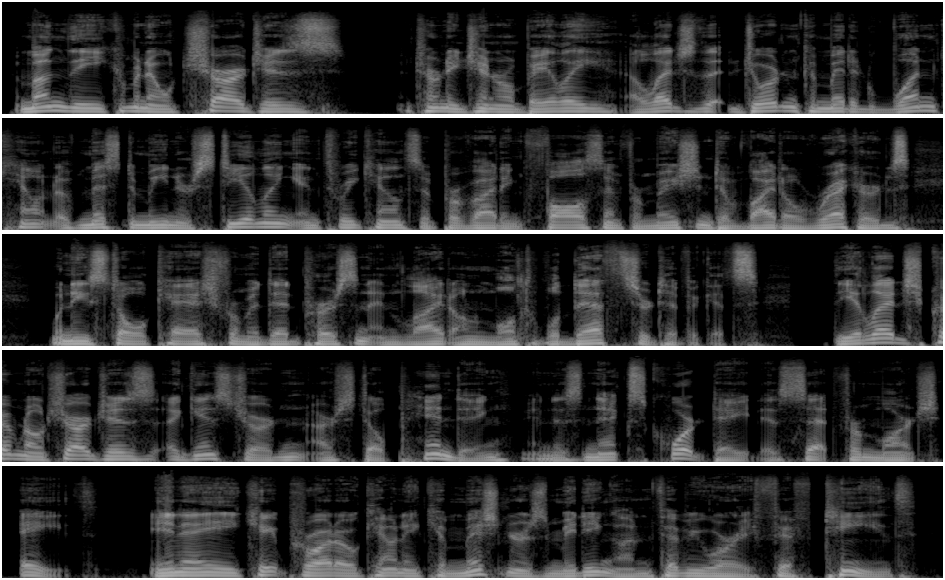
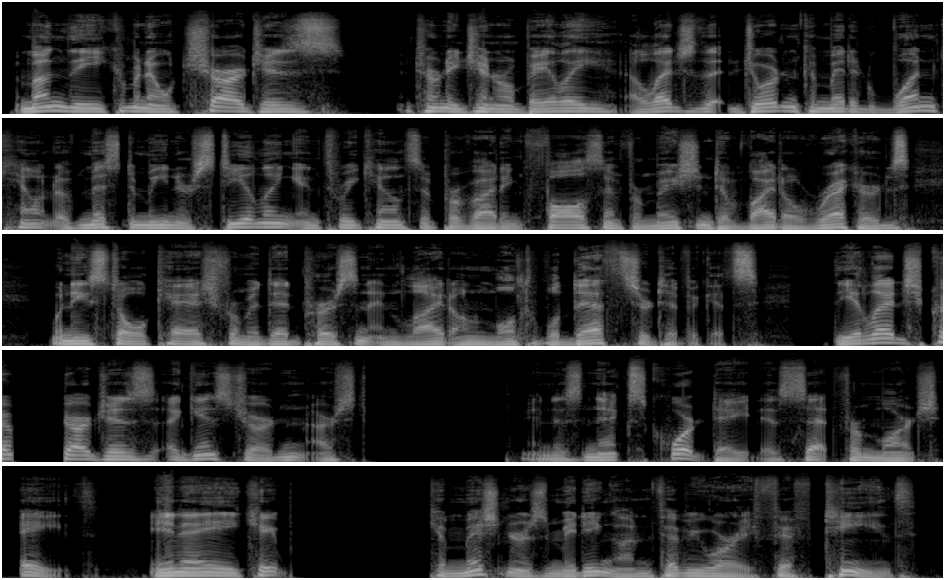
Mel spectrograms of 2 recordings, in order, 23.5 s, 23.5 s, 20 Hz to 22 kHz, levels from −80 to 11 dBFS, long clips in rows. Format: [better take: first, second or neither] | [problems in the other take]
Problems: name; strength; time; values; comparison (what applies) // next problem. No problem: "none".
first | audio cutting out; at 14 s, at 16 s for 0.5 s and at 20 s for 0.5 s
